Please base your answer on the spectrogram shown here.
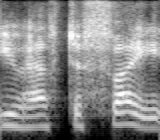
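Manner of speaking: normal talking voice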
